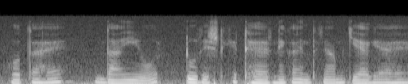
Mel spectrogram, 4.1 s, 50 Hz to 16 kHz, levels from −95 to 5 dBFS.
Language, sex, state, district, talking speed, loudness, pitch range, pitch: Hindi, male, Bihar, Darbhanga, 175 wpm, -16 LUFS, 120-140 Hz, 130 Hz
